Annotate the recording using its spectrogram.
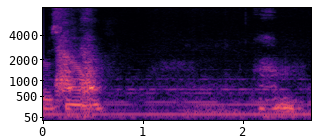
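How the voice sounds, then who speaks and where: A woman is speaking. She mumbles. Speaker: knitting podcaster and designer. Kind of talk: casual vlog chat. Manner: mumbling.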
